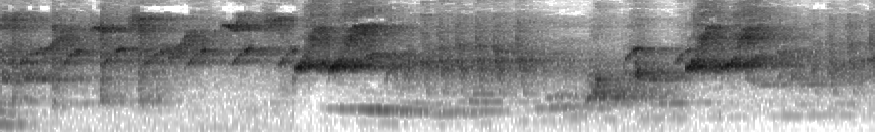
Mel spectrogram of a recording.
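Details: Aceh white-rumped shama singing dense scratchy warbles broken by sharp whistled accents and a dropping slurred note, steady and loud throughout.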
